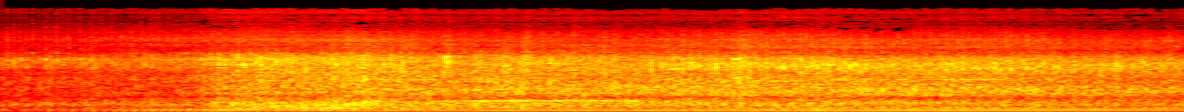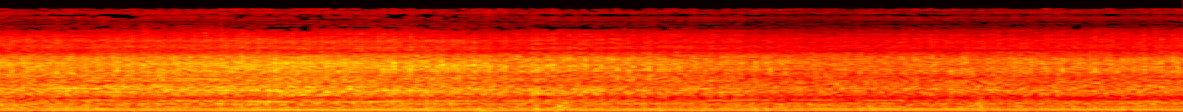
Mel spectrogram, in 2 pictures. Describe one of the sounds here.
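A harrow scrapes and rattles through dry soil.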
